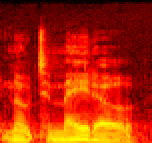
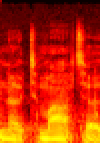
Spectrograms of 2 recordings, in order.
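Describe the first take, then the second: First: Tomato is pronounced with an American accent. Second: Tomato is pronounced with a non-American accent. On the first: Listeners understand the request. The speaker calls it right. "so I will say no tomato" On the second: Listeners fail to register the request. The speaker calls it wrong. "if I say no tomato, they forget it"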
